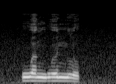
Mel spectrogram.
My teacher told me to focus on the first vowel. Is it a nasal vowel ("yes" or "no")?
no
